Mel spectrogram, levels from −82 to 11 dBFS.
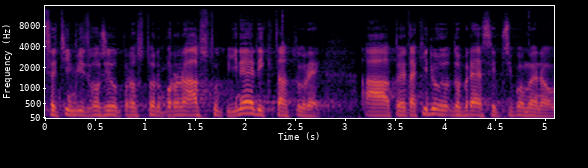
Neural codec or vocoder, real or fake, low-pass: vocoder, 44.1 kHz, 128 mel bands, Pupu-Vocoder; fake; 14.4 kHz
